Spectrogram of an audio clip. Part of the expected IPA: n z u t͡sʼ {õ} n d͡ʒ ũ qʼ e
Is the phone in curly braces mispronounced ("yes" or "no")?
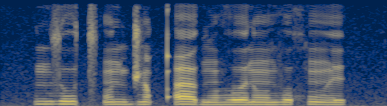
no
